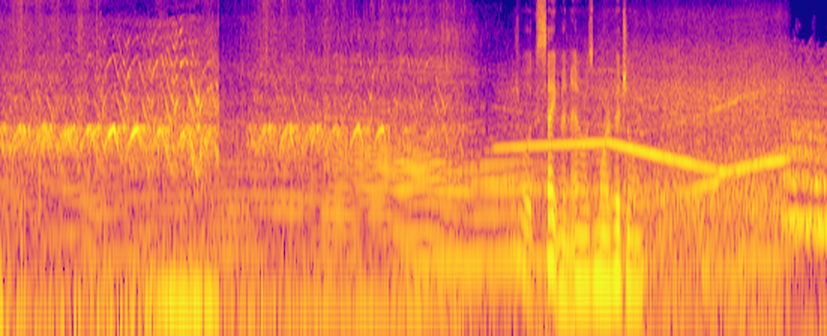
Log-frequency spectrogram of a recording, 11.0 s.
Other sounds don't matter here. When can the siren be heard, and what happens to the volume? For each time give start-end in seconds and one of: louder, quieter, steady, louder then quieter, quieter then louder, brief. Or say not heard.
0.0-10.9 quieter then louder.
